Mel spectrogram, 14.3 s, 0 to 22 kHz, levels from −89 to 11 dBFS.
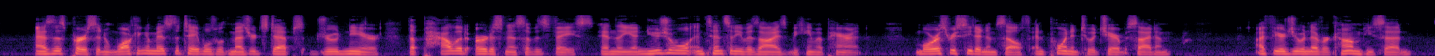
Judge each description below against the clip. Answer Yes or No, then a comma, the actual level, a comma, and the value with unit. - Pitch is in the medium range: No, low, 125 Hz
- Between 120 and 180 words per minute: No, average, 190 wpm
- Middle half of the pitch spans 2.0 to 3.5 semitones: Yes, average, 2.9 semitones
